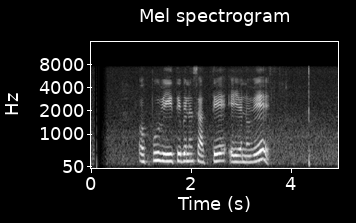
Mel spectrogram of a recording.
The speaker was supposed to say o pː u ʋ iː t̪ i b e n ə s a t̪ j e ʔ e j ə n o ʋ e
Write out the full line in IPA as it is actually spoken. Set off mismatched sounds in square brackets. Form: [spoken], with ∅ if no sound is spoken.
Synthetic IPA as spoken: o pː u ʋ iː t̪ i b e n ə s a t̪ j e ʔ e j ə n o ʋ e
